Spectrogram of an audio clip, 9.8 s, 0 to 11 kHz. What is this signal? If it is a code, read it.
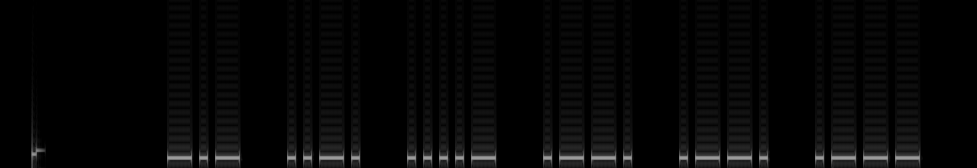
Morse code, heard as a keyed tone, about 15 wpm, spaced as for 11 wpm, 700 Hz. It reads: KF4PPJ
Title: USA Call Signs - 6 Characters - 2x Character Spacing - 15wpm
